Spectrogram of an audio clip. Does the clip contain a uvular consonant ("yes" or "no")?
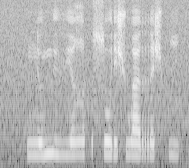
yes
